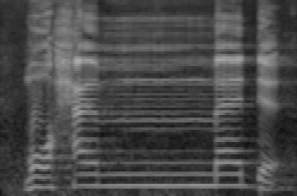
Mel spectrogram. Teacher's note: bila kita berhenti pula ada qalqalahnya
